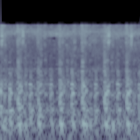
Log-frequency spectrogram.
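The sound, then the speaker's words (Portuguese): A noisy car with worn-out suspension rattles and clunks over a steady engine rumble, the knocks repeating in a quick, uneven rhythm at a fairly loud level, with no voices. “Mas que barulheira é essa nesse carro? É, é a suspensão que tá muito ruim.”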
